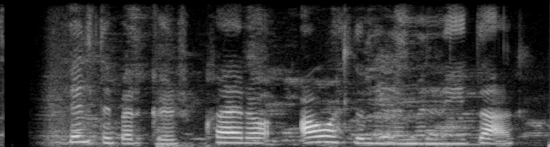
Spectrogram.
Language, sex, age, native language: Icelandic, female, 18-19, Icelandic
